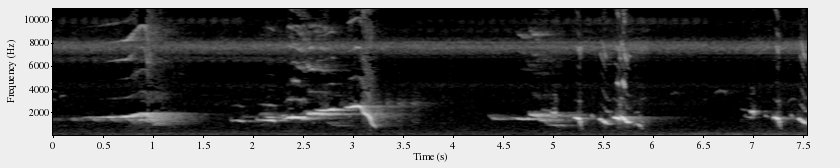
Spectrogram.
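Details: Black-naped oriole lure sound for wild birds: groups of rich whistles, a loud steep down-swoop, then rapid clipped chirps and short fluty notes, over a continuous faint high electronic tone.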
